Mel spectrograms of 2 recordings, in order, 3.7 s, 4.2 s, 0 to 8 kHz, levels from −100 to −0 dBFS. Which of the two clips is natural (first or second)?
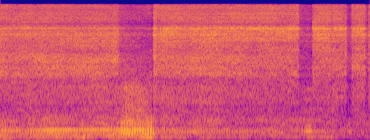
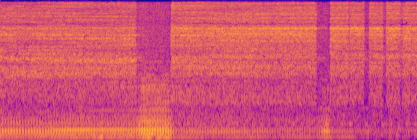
second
